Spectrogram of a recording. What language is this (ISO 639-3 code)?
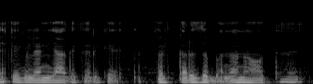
urd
